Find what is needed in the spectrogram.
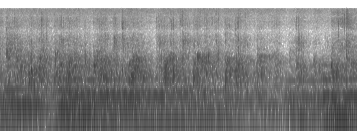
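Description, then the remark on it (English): An audience claps for Jesus steadily for several seconds, a dense, continuous patter of many hands, with sustained low musical tones, like a keyboard or organ, holding underneath. “I thought you'd clap unto Jesus.”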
